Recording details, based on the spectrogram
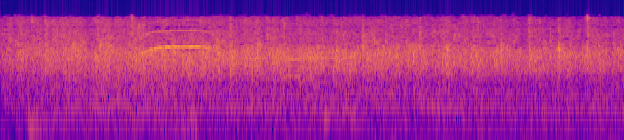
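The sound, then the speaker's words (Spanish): Steady applause from a concert audience, a dense wash of many hands clapping at an even, sustained level for several seconds, with a brief whistle near the start and no talking, for a musician joining to accompany the next song. “Bueno, es verdad que para nosotros, bueno, me va a acompañar para esta canción mi hermano Javier Bergia, para que pida un aplauso también.”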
